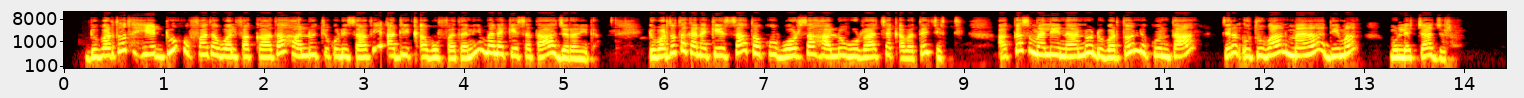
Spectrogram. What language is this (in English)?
Oromo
